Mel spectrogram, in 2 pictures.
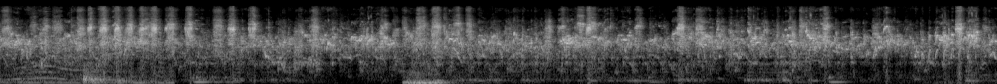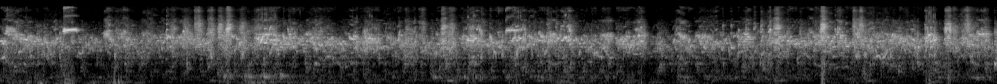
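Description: Budgerigars chatter nonstop in a dense, high warbling of squawks, chirps and clicks.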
